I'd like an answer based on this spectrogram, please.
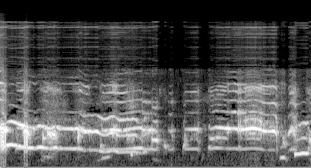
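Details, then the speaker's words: Baby startled by the mother's loud sneeze nearby: sustained, rising and falling infant crying with brief breaks to breathe, while being comforted. "you all better now for Mommy's big sneeze that scared you"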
